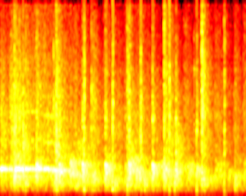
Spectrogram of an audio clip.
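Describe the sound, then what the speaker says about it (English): At a wedding reception at Seville Hill Winery near Melbourne, guests give the parents a round of applause: close, loud, continuous clapping from a crowd, with a brief whistle near the start. "So just a round of applause for mum and dad"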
